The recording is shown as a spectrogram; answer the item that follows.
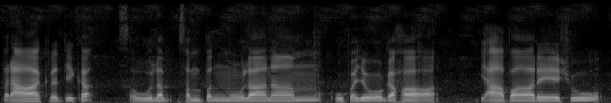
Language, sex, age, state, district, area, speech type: Sanskrit, male, 18-30, Karnataka, Uttara Kannada, rural, spontaneous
